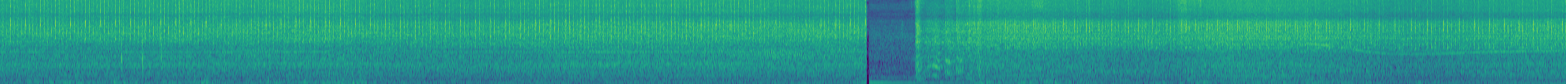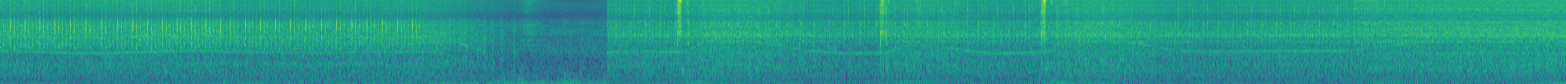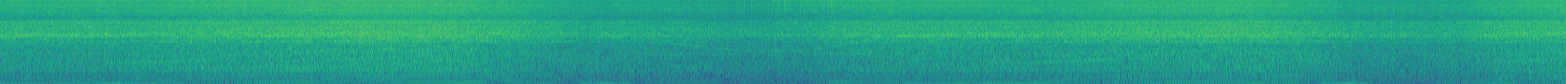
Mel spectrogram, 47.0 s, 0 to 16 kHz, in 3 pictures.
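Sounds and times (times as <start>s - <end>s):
car engine idling: 0.0s - 29.3s.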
